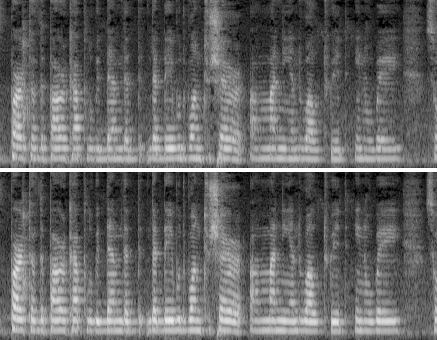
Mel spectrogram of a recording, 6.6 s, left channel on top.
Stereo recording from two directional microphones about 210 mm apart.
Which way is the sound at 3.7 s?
55° right (ahead or behind).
